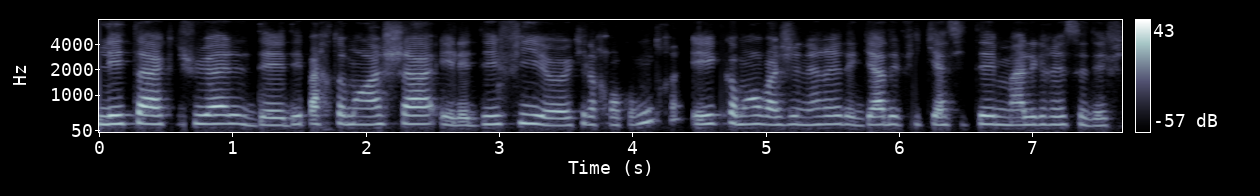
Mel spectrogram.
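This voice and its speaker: With a strong Belgian accent, a woman speaks at a fairly slow pace in a dark, mellow tone and fairly even intonation. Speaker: software product manager. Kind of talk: webinar presentation. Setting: online webinar. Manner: hesitant, many fillers.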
